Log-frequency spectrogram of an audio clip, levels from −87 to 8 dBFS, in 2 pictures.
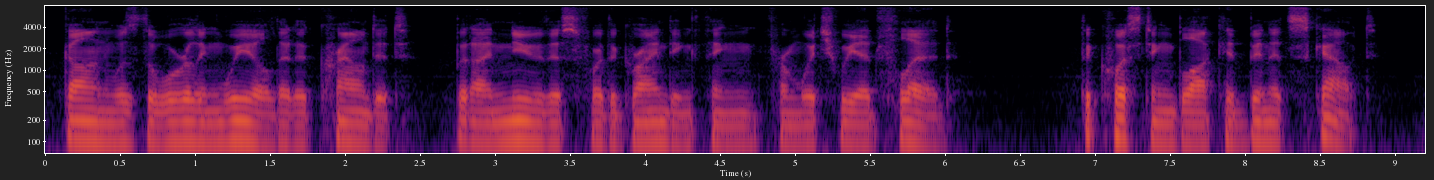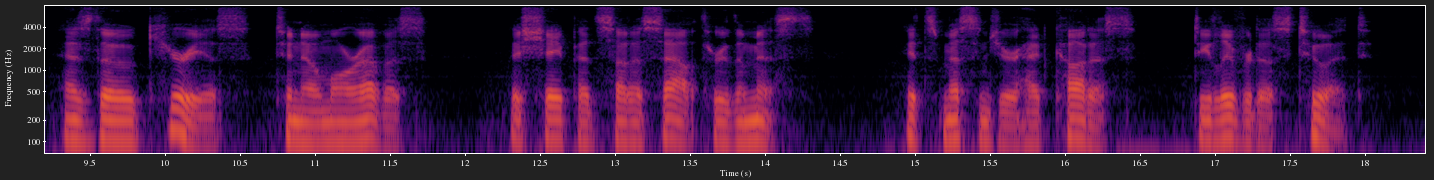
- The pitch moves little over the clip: Yes, narrow, 2.2 semitones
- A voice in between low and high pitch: No, very low, 90 Hz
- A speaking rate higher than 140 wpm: Yes, average, 180 wpm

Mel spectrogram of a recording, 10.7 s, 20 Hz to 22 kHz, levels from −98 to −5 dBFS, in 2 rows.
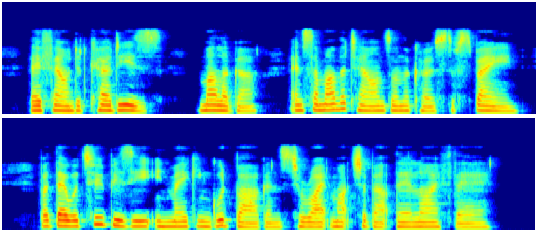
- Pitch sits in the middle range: Yes, medium, 165 Hz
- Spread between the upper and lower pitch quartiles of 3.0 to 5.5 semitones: No, narrow, 2.4 semitones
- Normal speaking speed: Yes, average, 165 wpm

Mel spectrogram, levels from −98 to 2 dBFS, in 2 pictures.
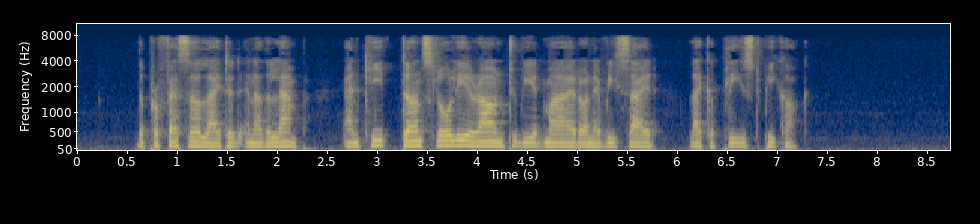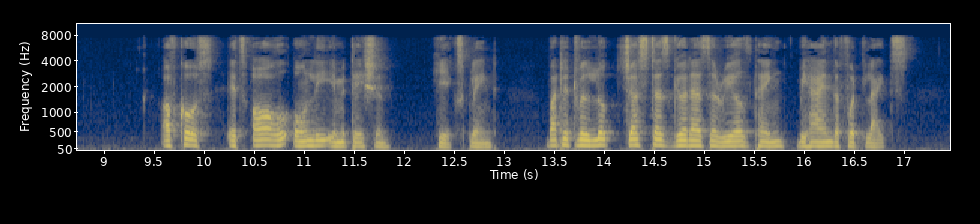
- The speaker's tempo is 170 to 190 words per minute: No, average, 145 wpm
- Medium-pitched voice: No, low, 115 Hz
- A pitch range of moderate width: Yes, average, 3.6 semitones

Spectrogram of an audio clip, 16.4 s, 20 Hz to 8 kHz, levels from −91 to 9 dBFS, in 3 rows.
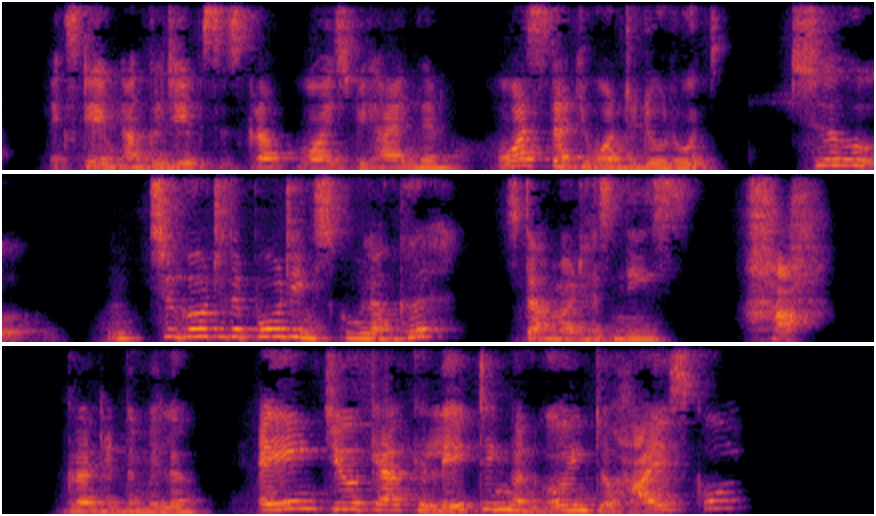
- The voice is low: No, high, 220 Hz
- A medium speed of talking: No, slow, 130 wpm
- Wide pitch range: Yes, wide, 6.4 semitones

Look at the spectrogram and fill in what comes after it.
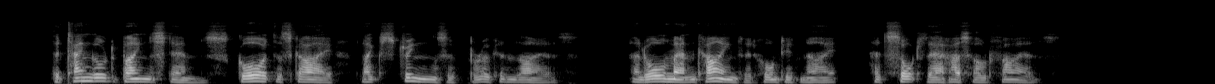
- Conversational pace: No, slow, 115 wpm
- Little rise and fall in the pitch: No, average, 4.0 semitones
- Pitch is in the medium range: No, low, 115 Hz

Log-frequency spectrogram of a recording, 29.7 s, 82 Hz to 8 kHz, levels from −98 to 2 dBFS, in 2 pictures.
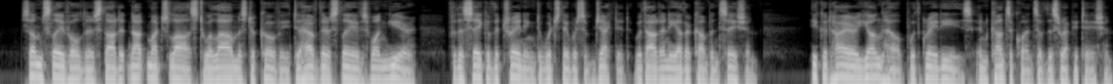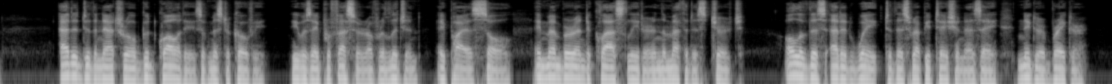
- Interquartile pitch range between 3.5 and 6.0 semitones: No, average, 2.7 semitones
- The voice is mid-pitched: No, very low, 95 Hz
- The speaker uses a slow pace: No, average, 180 wpm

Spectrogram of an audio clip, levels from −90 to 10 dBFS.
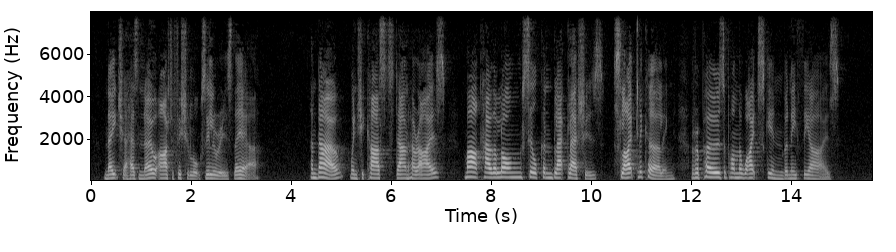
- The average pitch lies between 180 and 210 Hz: Yes, medium, 185 Hz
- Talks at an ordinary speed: No, slow, 120 wpm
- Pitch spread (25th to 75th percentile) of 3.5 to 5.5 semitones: Yes, average, 3.9 semitones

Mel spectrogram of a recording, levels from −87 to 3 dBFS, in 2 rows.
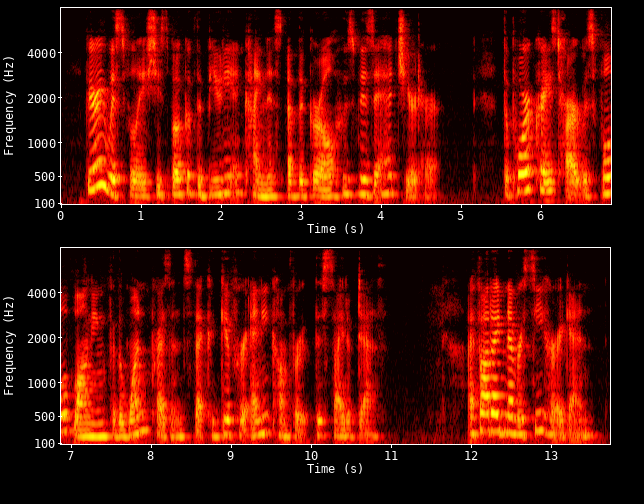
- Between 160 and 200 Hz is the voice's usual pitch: No, high, 220 Hz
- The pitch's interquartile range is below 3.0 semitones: No, average, 3.9 semitones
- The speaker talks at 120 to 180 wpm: No, average, 200 wpm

